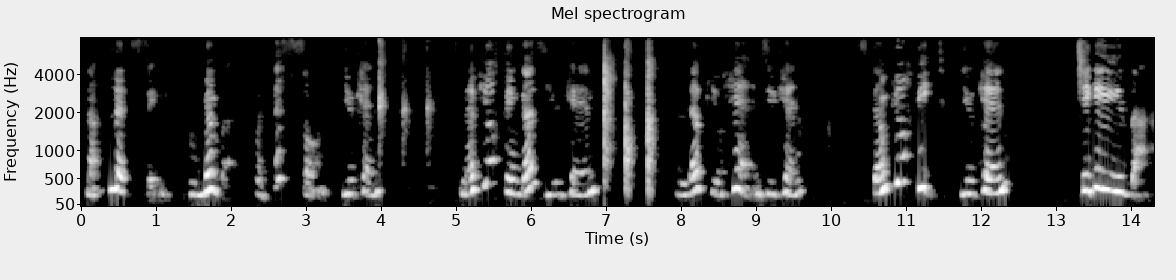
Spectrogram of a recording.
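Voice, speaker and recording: Slow, gentle South African woman teacher. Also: fairly high pitch, lively intonation, distant mic, a little hiss or hum, low-quality recording. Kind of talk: children's language lesson.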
